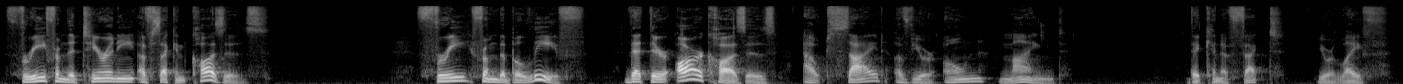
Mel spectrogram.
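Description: A man narrating a spiritual audiobook in a reverent, deliberate manner, with dramatic pauses and strong emphasis. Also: lowish voice, big pitch swings, darkish tone. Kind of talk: scripted audiobook reading of a spiritual text.

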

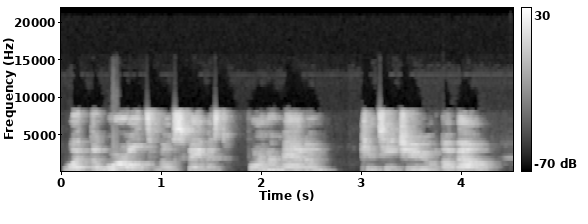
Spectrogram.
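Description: A woman's voice: mid-range voice, animated, a little slow. A young American woman from New York, an author talking at length as a guest in a video call interview. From New York, United States. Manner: talkative, explains at length. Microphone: webcam on a video call. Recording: roomy webcam audio from a distance.

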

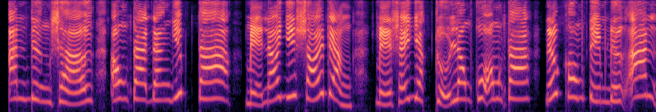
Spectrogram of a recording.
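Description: Little girl goat: extremely high, childlike, friendly cartoon voice, dry sound. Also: animated, moderate pace, bright, forceful tone, no room sound, heavily acted. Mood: reassuring.

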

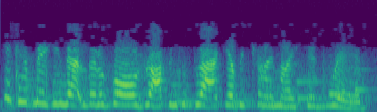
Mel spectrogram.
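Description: Woman as very high, childlike wheedling girlfriend. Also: a little fast, close to an everyday voice. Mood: wheedling, girlish. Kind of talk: 1970s radio drama acting. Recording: lo-fi radio recording, loud music behind.

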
